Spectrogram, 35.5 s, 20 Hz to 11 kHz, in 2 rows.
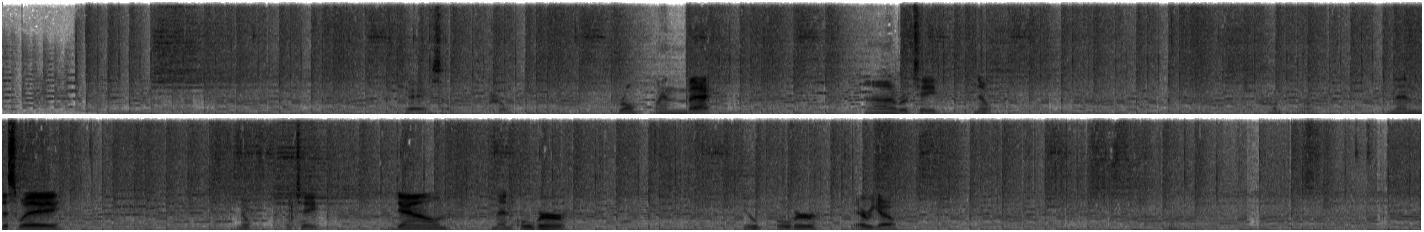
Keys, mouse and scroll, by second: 1.0-2.3 drag, 3.1-4.4 drag, 5.2 click, 5.3 space, 7.2-9.5 drag, 7.2 space, 11.2 alt+r, 12.1-14.6 drag, 15.2-17.6 drag, 18.9-20.4 drag, 21.3 alt+r, 22.7-24.0 drag, 24.5-26.0 drag, 26.5-28.3 drag, 29.2-31.1 drag, 31.6 click, 31.9 space, 34.7 click, 35.1 space.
